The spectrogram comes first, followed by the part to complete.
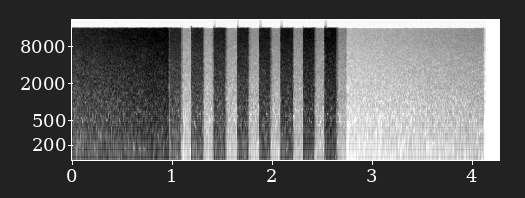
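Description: Electronic white-noise riser in a dance-music remix, swelling up to a peak about a second in, then chopped into a quick run of short stuttering bursts, about five a second, that stop suddenly. A faint swell of noise follows near the end.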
